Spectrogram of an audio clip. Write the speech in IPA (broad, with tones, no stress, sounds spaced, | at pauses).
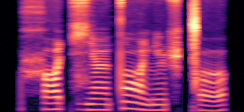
x ɑ˨˦ c ʑ æ̃˨ t ɑ̃˥˩ ʎ ĩ˨ ʂ ǀ ʌ˨˩˦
